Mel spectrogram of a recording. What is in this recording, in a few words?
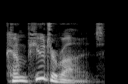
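"computerise", English, British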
